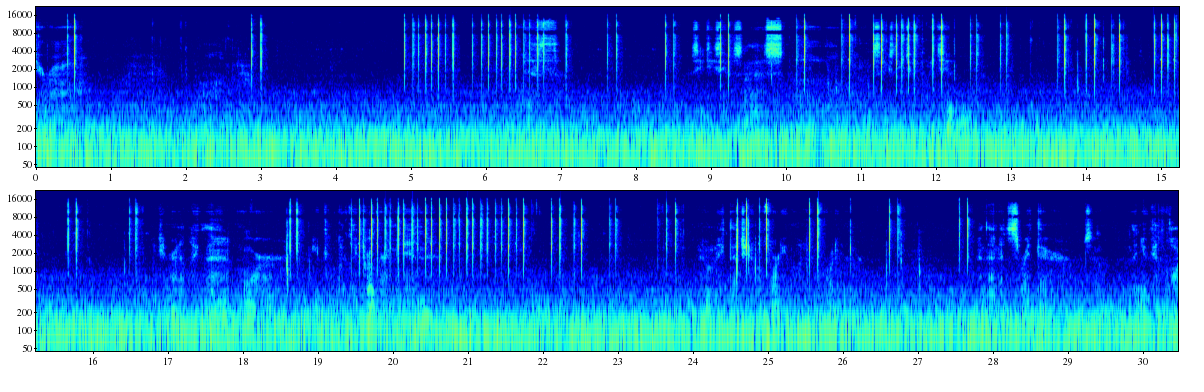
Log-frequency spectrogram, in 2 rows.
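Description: Keypad buttons of a Baofeng UV-5R handheld radio pressed in quick runs of clicks, entering frequencies and menu settings by hand, over a steady low hum. The densest run of presses comes about two-thirds of the way in.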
